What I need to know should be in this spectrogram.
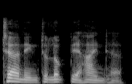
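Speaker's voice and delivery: ordinary delivery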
